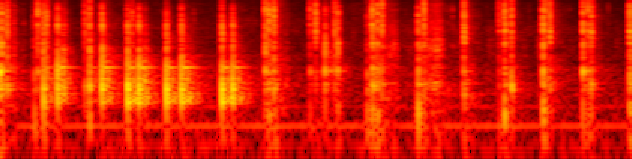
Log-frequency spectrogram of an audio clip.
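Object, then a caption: Plastic drink bottle and cap. Long black nails tap the orange plastic cap and shoulder of a clear plastic sports drink bottle lying on its side, hollow and mostly empty with water droplets inside. The result is a quick, uneven series of short, dry, bright clicks and taps, each dying away almost at once, with a faint low hum underneath.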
